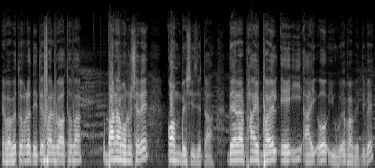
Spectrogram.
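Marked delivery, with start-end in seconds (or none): 4.6-6.7 slow, word by word like dictation; dictating a question slowly; slow read-aloud. Shown as a demonstration. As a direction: read it out slowly for pupils to copy. Teacher dictates the answer slowly.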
